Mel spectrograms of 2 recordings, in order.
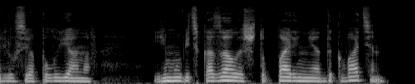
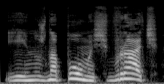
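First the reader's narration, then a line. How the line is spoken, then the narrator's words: Hysterical shout. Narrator (Russian): истерически выкрикнул спортсмен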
